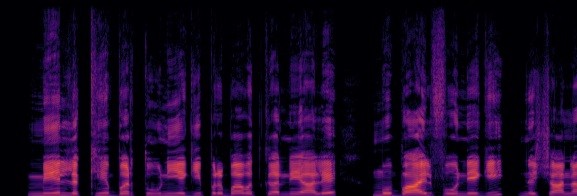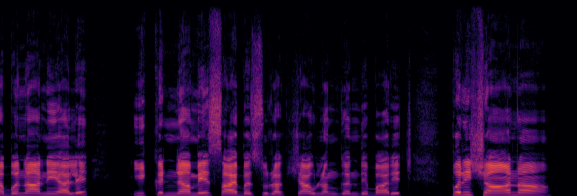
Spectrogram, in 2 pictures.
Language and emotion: Dogri, fearful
